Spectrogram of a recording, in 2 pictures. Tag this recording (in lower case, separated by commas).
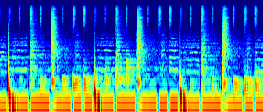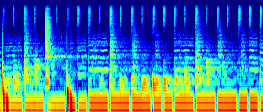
electronic music, dubstep, music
